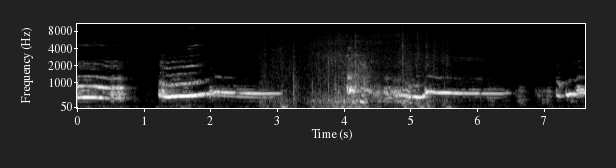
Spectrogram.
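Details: A dog howling from a television as a Boston terrier watches indoors: a long wavering tonal howl, a brief pause, then a second sustained howl that dips and rises and breaks into muffled noisy wavering before a short final rise.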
